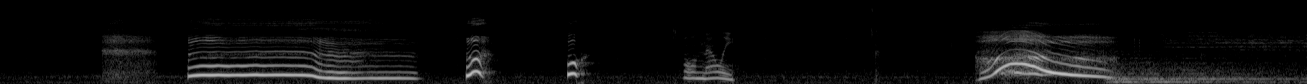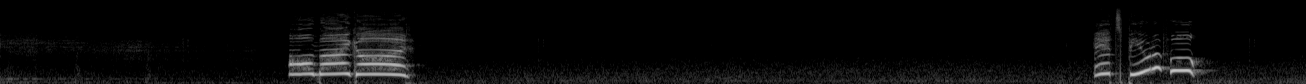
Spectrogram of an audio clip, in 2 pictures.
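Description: A young woman sings short phrases close to a microphone.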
